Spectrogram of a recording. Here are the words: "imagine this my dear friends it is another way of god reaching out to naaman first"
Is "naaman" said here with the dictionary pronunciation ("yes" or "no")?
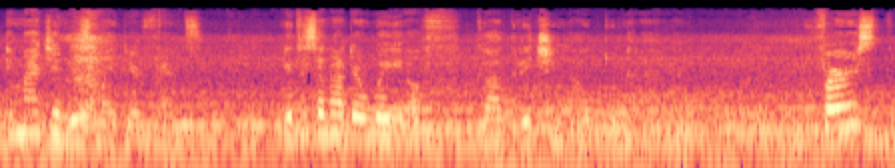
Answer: no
